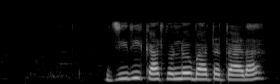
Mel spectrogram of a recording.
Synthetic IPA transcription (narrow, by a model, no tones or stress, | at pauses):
d͡ziɾikaʈʰmaɳɖobaʈʌʈaɽa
